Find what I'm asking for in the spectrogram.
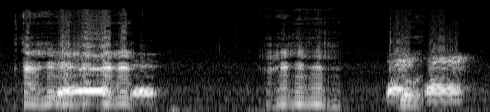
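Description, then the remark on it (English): A person imitates a goat, letting out three wavering, nasal bleats, the first long and the last two shorter, loud, with brief pauses between them. “I was getting ready to make goat noises again.”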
